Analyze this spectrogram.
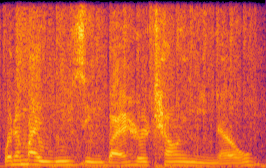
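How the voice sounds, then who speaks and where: A man's voice: fairly high pitch, fast, slight background noise, rough recording. A young man telling a casual, profane story in a rambling, slangy way while playing a game. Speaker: gaming video host. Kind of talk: casual profane story time over gameplay. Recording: loud music and gunfire behind. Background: music and shooter game gunfire.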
